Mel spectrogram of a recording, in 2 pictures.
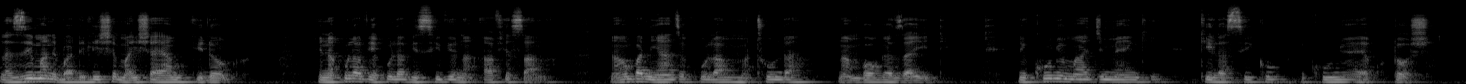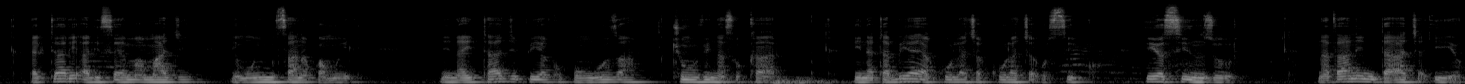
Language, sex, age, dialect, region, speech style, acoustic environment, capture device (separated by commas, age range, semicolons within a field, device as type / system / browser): Swahili, male, 25-34, Kenya - Nairobi Sheng-influenced, Kenya, focused, people talking, desktop / Windows / Chrome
